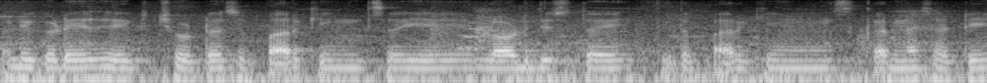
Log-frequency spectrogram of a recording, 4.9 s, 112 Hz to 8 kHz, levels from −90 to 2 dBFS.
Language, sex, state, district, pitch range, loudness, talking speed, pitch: Marathi, male, Maharashtra, Pune, 120-125 Hz, -17 LUFS, 135 wpm, 120 Hz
